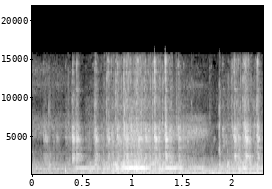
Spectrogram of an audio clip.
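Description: Long-arm quilting machine stitching a pantograph through a quilt border: a faint, fast, even run of needle strokes over a steady hum from the machine.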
